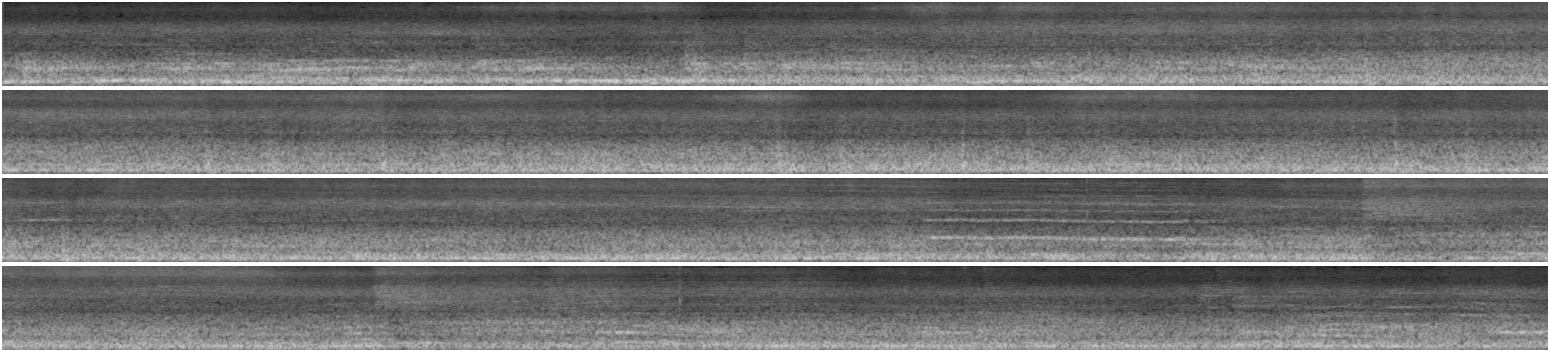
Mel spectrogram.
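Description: Kintetsu Vista Car double-decker limited express train pulling into an underground station platform: a steady rumble of wheels and running gear echoing in the enclosed station, with a brief high tone about two-thirds of the way through as the train slows.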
